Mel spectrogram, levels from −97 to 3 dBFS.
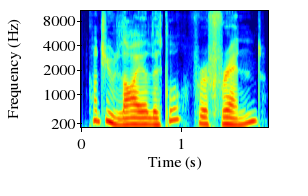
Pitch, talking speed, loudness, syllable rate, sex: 205 Hz, 255 wpm, -15 LUFS, 5.4 syllables/s, female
